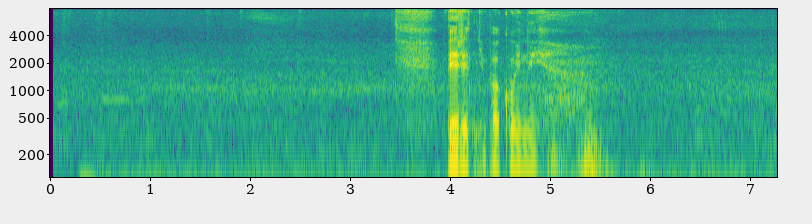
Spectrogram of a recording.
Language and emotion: Russian, sad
